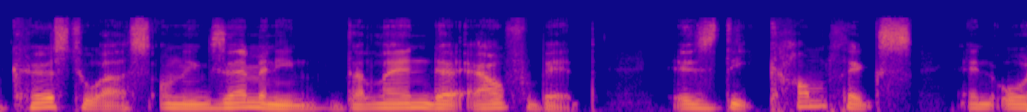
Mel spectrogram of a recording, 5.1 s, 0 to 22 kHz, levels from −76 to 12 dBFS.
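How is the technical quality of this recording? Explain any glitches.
The recording comes through an Opus call path with audio running up to about 12 kHz, and it has two brief, overlapping glitches near the end, between about 4.05 and 4.15 s.

Short concealed packet loss, 4.05 to 4.11 s: a quick smear or wobble where about 40 ms of audio never arrived. The receiver covered the hole with 39 ms of invented sound, extending the preceding sound's pitch or noise, then blended back into real audio.

Lost packet rebuilt from error correction, 4.09 to 4.15 s: a rougher, noisier patch lasting about 40 ms. This fits two lost packets whose low-bitrate backup copies, carried in the following packets, were decoded in their place. That avoids a gap but sounds coarser.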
